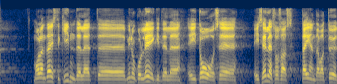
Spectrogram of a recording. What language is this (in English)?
Estonian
